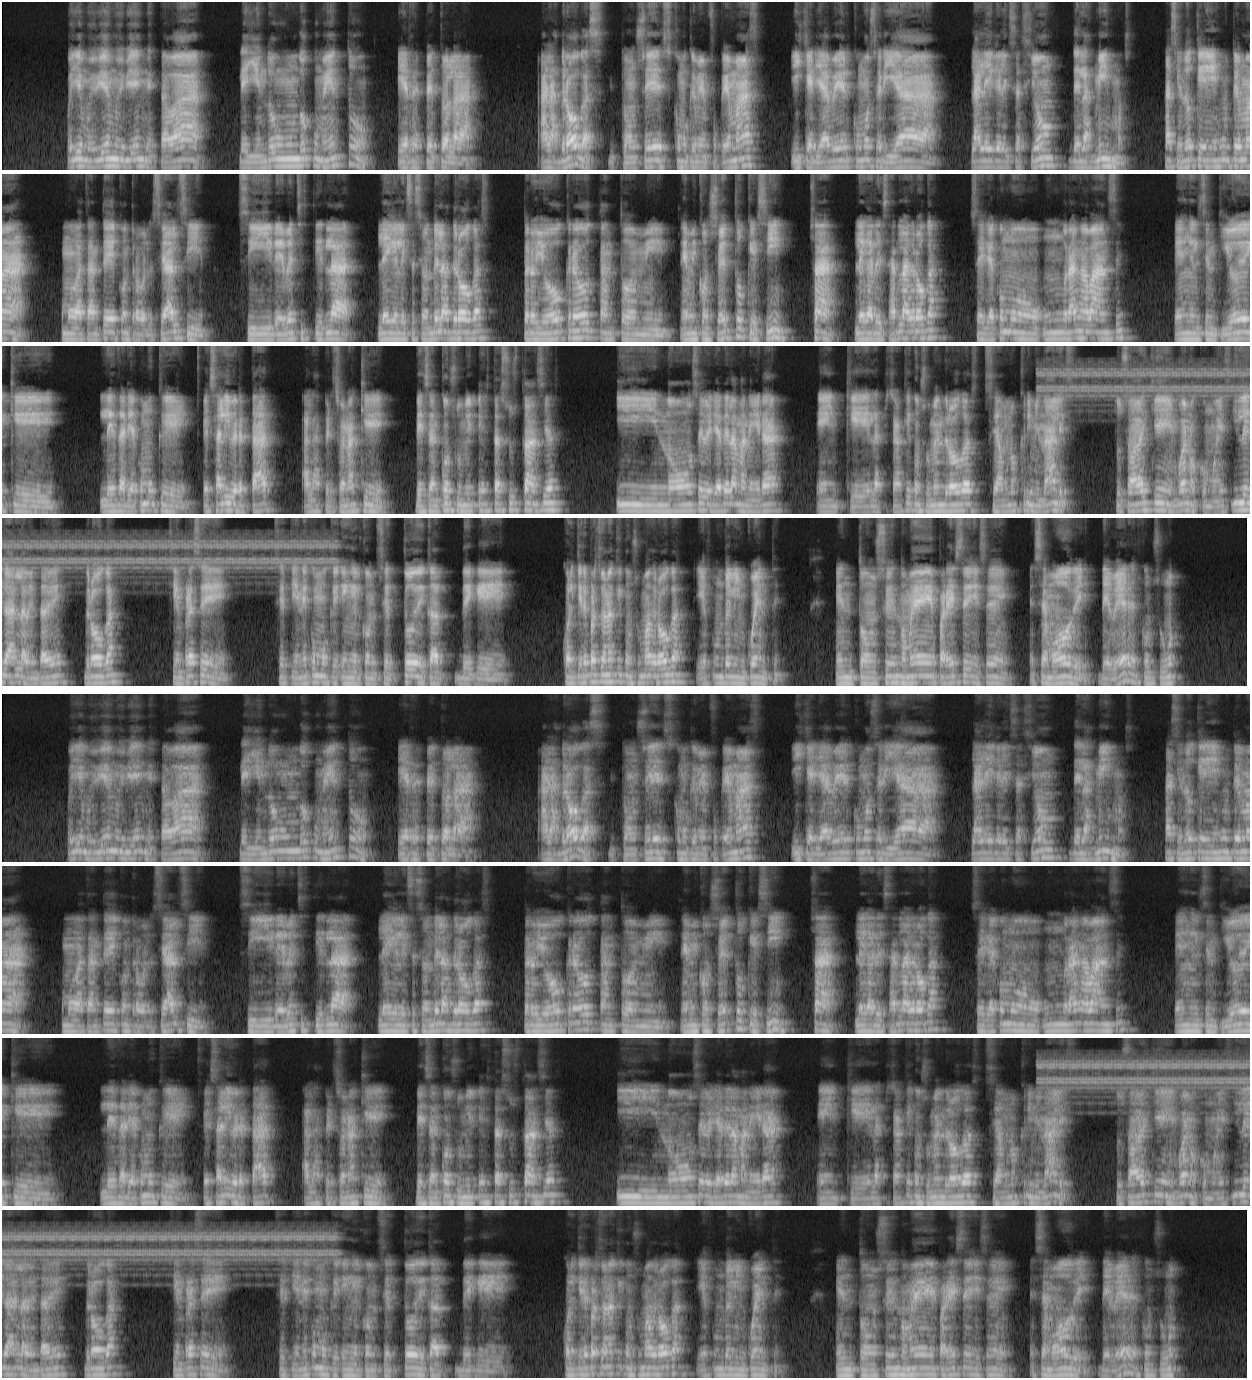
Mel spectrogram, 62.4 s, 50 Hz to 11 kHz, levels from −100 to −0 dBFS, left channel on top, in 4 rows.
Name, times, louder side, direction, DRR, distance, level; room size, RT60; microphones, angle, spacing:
voice 1, 0.8-2.5 3.0-4.6 4.9-5.9 6.7-9.4 9.9-11.7 12.1-14.1 14.5-15.9 16.3-18.2 18.6-20.0 20.3-21.7 22.1-25.4 25.7-27.4 27.7-29.7 30.3-31.9 32.4-34.6 35.0-36.0 36.4-38.2 38.9-40.9 41.4-44.6 45.1-48.3 48.9-49.6 50.2-53.1 53.8-56.5 57.2-61.4, left 5 dB, 65° left, 0.4 m, -26 dB
sound 1, 44.1-51.0, right 1 dB, 5° left, 0.7 m, -34 dB
3.0 x 2.1 x 3.1 m
head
